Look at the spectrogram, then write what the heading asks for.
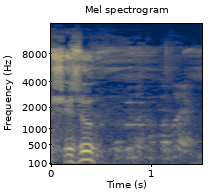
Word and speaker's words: chez eux: Alors qu'est-ce qui prononce dans tout ça? Qu'est-ce qui va provoquer le E? Ouais, qu'est-ce que tu veux? Il te l'a dit. C'est EU. EU, ça donne le E.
